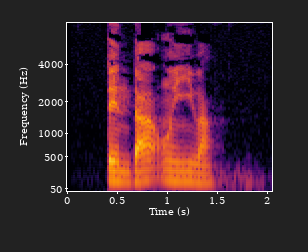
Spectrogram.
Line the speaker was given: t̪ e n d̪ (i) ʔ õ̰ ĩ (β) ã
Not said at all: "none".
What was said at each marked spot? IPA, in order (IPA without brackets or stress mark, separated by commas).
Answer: a, β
